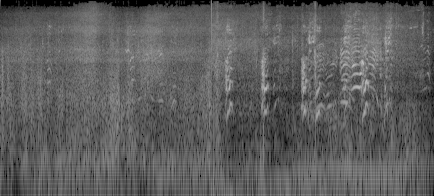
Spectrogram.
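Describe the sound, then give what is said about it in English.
Dogs bark and yelp excitedly in quick, high-pitched bursts that grow busier in the second half, over a steady roar of wind and surf, with voices mixed in, as they and two women are rescued from their boat by sailors of the US Navy vessel USS Ashland after five months. “Yeah, the dogs were very excited to see them.”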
